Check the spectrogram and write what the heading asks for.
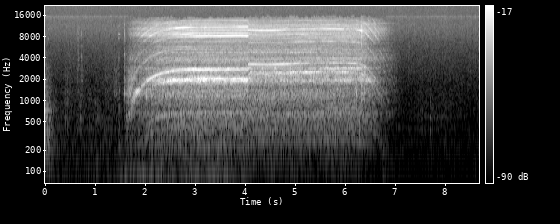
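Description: Electric hand mixer beating egg whites and sugar into meringue in a glass bowl. The motor whine rises as it spins up about a second and a half in, holds steady, shifts pitch once midway, and winds down near the end. There is a brief clink at the very start.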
